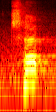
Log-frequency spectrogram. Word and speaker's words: क्षर: दो परमात्मा दो भगवान है छर छर पुरुष और अक्षर पुरुष छर अक्षर शर इसको वैसे उच्चारण करते हैं शर शर लेकिन हम समझाने के लिए इसको देसी भाषा में बोला अपने संत भाषा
